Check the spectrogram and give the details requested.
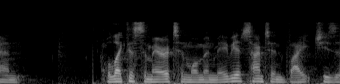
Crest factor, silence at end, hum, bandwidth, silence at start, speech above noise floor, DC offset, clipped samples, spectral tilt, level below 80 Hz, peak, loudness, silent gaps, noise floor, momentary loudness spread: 22 dB; 0 s; none; 7.6 kHz; 0 s; 32 dB; under 0.1%; under 0.1%; -5.5 dB/octave; -56 dBFS; -10 dBFS; -32 LUFS; none; -63 dBFS; 9 LU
